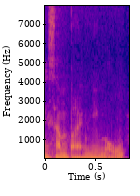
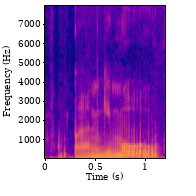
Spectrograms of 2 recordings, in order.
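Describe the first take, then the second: First: Low, soft imagined morning craving; mock craving, understated. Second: Mock craving, exaggerated. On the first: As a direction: murmur it low, like a sleepy thought. Acts out someone waking up craving marshmallows. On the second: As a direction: play up the craving, stretching "guimauve". Repeats the imagined craving, drawn out.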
